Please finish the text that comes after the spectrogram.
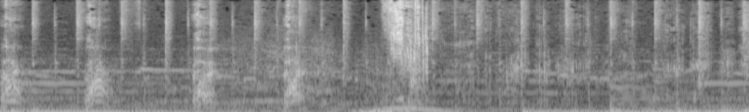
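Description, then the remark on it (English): A dog barks repeatedly in quick, sharp bursts, mixed with higher-pitched yips and a brief whining cry, all over a steady low background hum. “OJ just turned back into a dog.”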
